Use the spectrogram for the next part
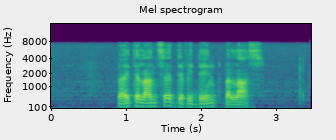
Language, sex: Afrikaans, male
